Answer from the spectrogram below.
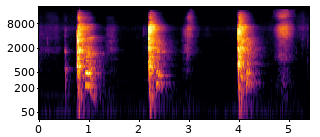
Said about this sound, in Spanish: estaba estornudando aquí.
